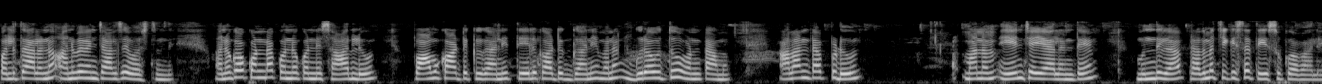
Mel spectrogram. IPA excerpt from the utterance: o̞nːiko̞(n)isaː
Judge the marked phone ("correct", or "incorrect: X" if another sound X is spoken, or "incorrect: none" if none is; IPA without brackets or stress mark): incorrect: nː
